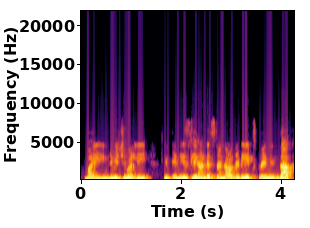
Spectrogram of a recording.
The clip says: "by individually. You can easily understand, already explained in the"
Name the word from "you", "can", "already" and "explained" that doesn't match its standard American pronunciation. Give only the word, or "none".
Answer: explained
